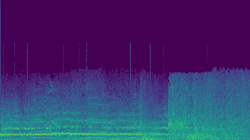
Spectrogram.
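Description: Squealing, whining tones from a car driven hard off a sales lot, then an abrupt loud, broad crashing burst as it strikes a salesman and smashes through a window, the noise slowly tapering off.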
